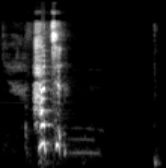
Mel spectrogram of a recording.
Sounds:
Sneeze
